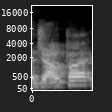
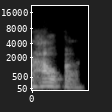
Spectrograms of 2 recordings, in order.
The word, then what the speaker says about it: Jalpa: halpa oh yeah the jalpa yeah well how do you say it is it jalpa or halpa I've heard Botha well halpa would be Spanish so in Italian it's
